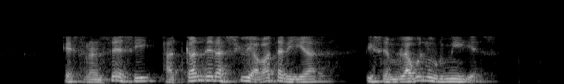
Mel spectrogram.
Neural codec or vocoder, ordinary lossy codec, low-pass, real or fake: codec, 16 kHz, 4.8 kbps, FACodec; AAC, 24 kbps; 3.6 kHz; fake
